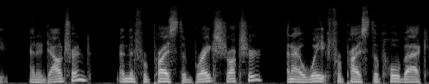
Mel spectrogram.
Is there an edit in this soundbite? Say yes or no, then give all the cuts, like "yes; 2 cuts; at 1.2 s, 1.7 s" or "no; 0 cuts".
yes; 2 cuts; at 1.0 s, 2.7 s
